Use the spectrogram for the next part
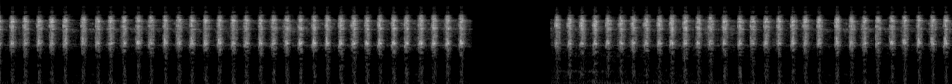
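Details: A katydid (walang kecek), a grasshopper-like insect prized for its song to train songbirds, gives a steady run of sharp, high, buzzy chirps, about three or four each second.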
